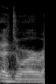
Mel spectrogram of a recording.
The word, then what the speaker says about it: Adora: Ew, okay, stop, stop, stop uh, did, did you know that Adora rhymes with Korra?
